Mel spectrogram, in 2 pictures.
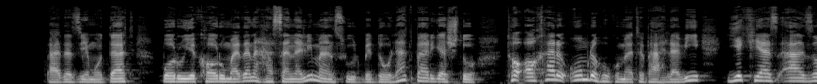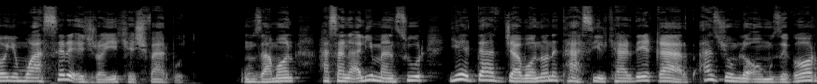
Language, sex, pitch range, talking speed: Persian, male, 120-160 Hz, 150 wpm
